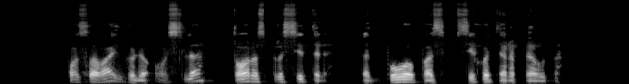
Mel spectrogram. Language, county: Lithuanian, Vilnius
